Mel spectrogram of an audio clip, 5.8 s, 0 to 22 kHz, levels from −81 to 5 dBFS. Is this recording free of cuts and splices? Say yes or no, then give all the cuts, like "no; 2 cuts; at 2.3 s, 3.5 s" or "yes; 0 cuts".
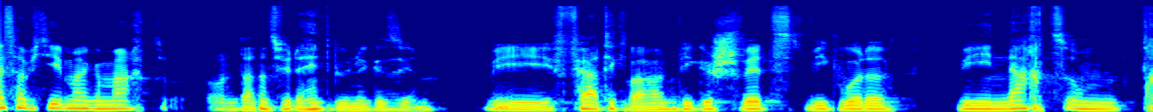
no; 6 cuts; at 1.3 s, 1.6 s, 2.2 s, 3.1 s, 4.2 s, 4.6 s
